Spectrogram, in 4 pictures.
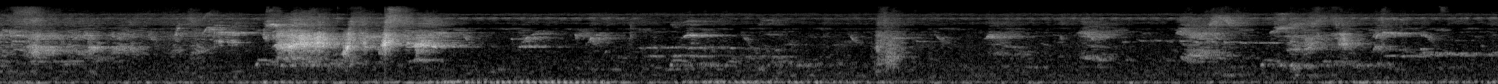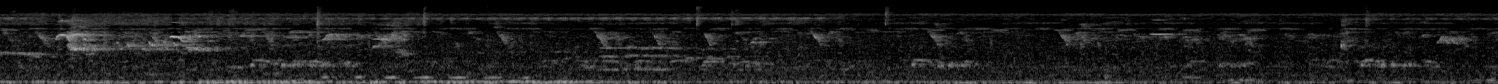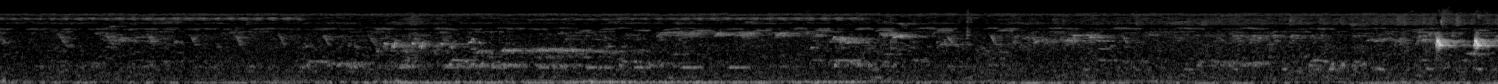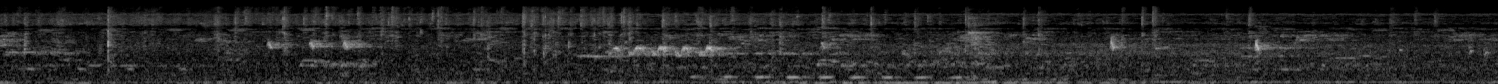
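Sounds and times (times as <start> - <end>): birds chirping and calling: 0.0 - 24.9, 25.6 - 59.9
low rumble: 2.4 - 9.3.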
